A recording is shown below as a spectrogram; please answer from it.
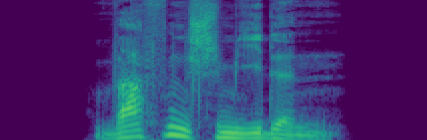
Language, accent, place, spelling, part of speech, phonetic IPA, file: German, Germany, Berlin, Waffenschmieden, noun, [ˈvafn̩ˌʃmiːdn̩], De-Waffenschmieden.ogg
- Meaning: dative plural of Waffenschmied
